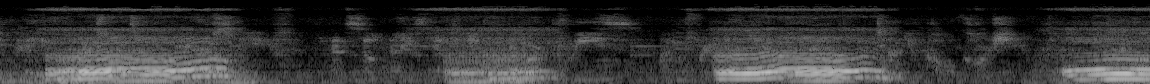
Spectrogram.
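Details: Worn-out dog snoring loudly: drawn-out snores with a groaning, voiced quality repeating every few seconds, with quieter breathing between them.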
